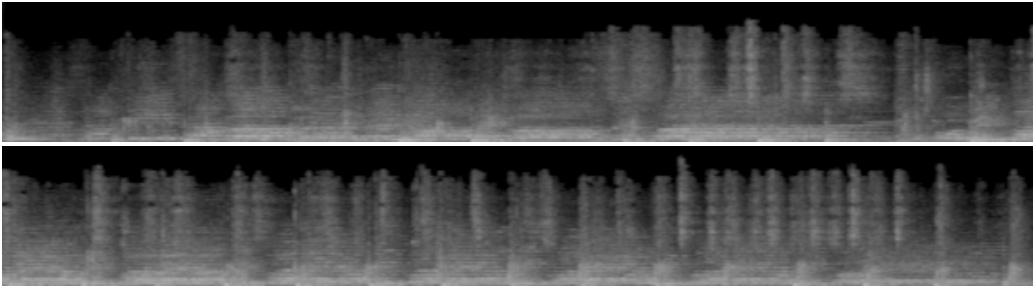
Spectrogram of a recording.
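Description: Children's choir singing with acoustic guitar accompaniment keeping a steady rhythm.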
